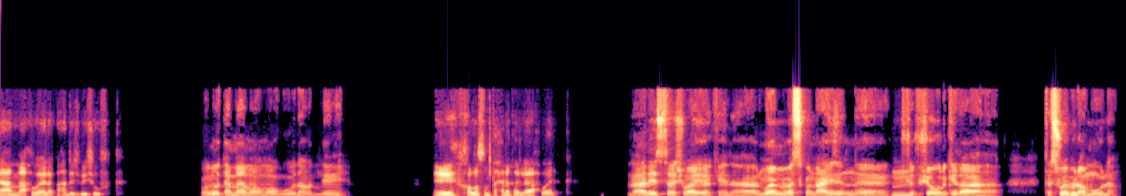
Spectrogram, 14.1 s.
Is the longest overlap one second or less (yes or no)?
yes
